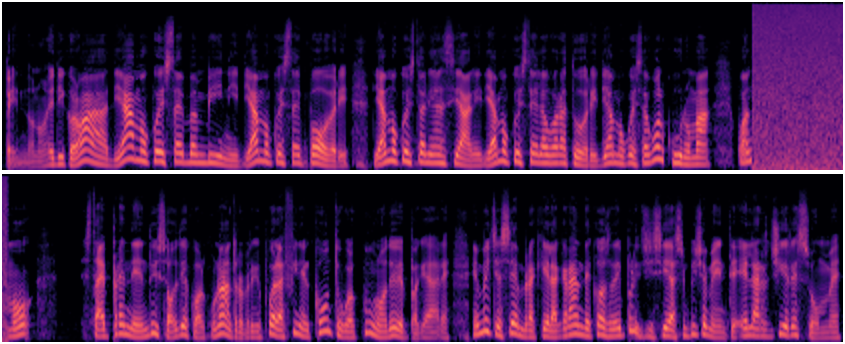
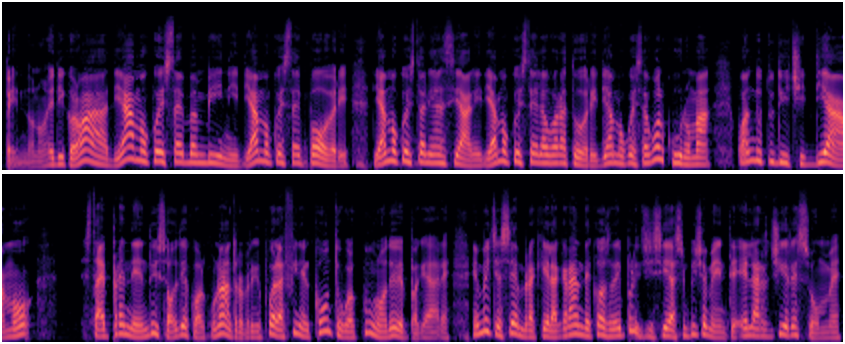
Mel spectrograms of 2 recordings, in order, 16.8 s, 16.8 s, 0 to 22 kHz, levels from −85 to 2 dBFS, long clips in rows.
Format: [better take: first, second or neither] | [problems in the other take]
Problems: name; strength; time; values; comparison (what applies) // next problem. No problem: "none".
second | audio cutting out; filled with static; at 7.5 s for 1 s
